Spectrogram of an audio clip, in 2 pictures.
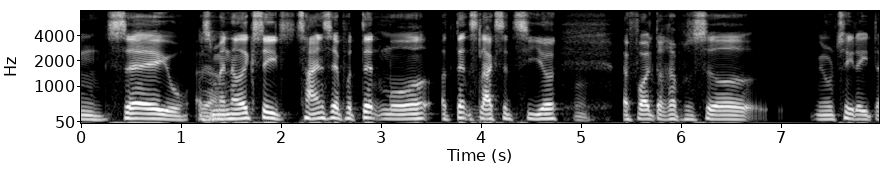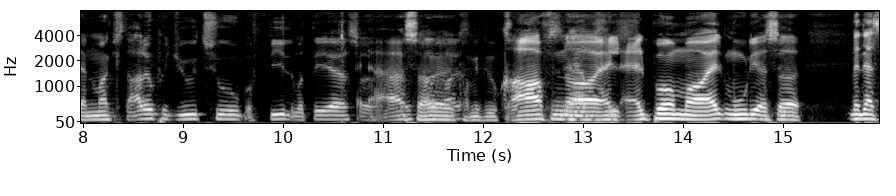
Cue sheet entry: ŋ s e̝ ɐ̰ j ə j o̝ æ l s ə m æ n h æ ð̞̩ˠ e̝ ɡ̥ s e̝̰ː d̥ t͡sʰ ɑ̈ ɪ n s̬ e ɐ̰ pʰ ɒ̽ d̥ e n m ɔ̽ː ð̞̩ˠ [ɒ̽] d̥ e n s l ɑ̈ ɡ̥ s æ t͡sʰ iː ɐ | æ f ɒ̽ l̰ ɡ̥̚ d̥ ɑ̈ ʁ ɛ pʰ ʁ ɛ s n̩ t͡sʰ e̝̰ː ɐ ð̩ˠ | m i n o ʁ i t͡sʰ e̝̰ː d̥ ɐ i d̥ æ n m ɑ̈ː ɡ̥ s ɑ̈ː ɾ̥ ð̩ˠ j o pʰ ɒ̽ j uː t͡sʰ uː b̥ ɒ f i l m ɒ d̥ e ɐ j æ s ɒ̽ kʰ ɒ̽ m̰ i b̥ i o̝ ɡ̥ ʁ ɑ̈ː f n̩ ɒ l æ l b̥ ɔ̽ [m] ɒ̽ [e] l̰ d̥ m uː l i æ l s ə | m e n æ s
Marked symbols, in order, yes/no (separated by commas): yes, yes, no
